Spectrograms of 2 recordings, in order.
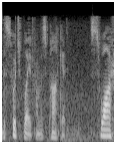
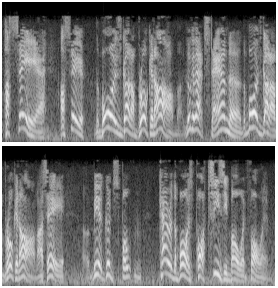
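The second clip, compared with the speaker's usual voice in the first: loud, swooping Southern gentleman bluster; Foghorn Leghorn; 6 semitones higher, 5 dB louder than usual. A narrator's reading. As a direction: roll it out grandly like a Southern cartoon orator. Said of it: "in his grandly rolling Southern gentleman voice".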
